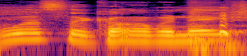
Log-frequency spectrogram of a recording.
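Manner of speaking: high-pitched yelling. Recalling being stuck at the locked truck, yelling at you; retelling a yell. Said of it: "So I'm yelling at you".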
